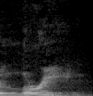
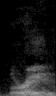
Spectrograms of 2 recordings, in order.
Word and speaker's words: Lorraine: with Charlize Theron's character Loreen Lorraine Lorraine Loreen that were they pronounce it both yeah it depends on who you're talking to the American and British and the French and the Russians and the Germans they all Browns it differently they all go into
